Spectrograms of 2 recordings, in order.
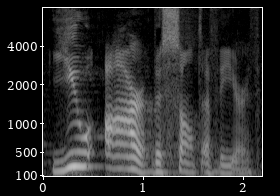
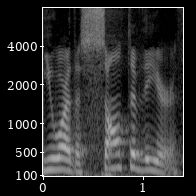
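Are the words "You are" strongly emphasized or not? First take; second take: emphasized; not emphasized. First: The words "You are" are strongly emphasized. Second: The words "You are" are not specially emphasized.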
